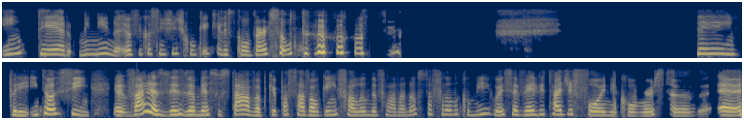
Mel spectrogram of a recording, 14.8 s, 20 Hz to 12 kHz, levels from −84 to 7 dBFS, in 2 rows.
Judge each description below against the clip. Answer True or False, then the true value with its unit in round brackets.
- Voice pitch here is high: True (255 Hz)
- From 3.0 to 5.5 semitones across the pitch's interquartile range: True (3.9 semitones)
